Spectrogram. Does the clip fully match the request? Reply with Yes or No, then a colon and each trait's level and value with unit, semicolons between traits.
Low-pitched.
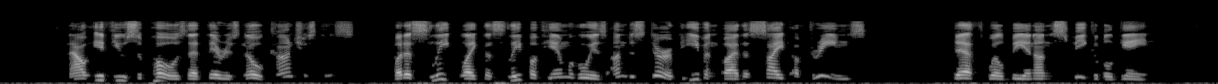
No: medium, 155 Hz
